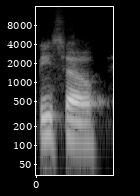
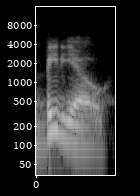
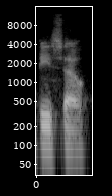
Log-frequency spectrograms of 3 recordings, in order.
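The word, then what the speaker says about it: Betio: In the language of Kiribati, the country of Kiribati, it's spelled B-E-T-I-O, but the T-I diphthong in Kiribati, in I-Kiribati, which is the language, is pronounced as an S.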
